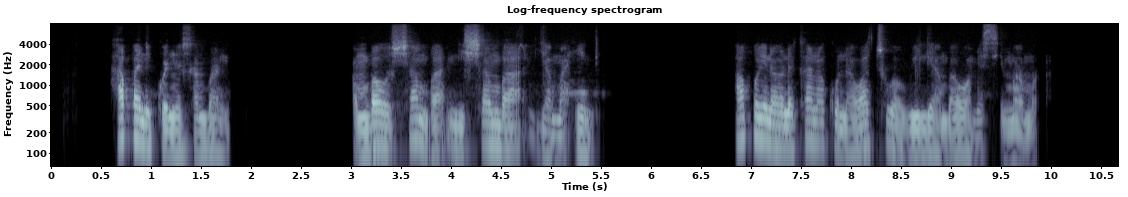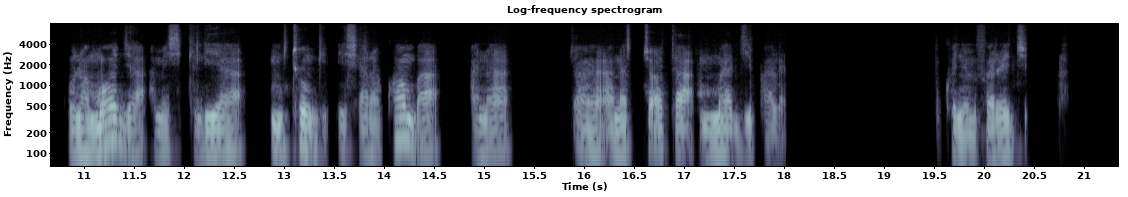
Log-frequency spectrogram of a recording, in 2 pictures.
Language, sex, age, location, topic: Swahili, male, 25-35, Wajir, health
